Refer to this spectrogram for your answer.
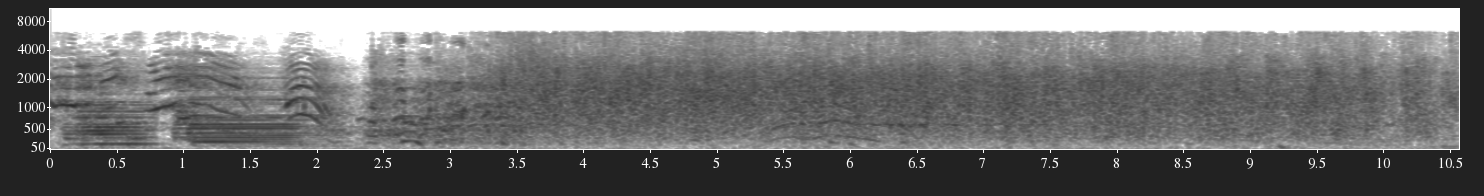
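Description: A short burst of loud, wavering vocalizing, a rendition of Rule Britannia, gives way to sustained audience applause, a dense, steady clatter of many hands clapping that continues strongly for about eight seconds, with a few shouts mixed in.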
